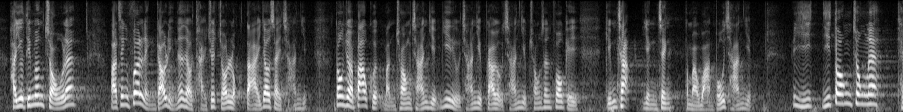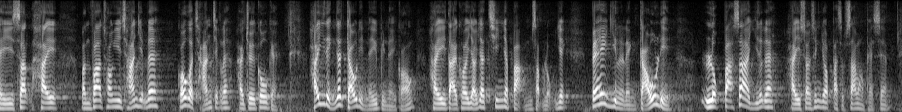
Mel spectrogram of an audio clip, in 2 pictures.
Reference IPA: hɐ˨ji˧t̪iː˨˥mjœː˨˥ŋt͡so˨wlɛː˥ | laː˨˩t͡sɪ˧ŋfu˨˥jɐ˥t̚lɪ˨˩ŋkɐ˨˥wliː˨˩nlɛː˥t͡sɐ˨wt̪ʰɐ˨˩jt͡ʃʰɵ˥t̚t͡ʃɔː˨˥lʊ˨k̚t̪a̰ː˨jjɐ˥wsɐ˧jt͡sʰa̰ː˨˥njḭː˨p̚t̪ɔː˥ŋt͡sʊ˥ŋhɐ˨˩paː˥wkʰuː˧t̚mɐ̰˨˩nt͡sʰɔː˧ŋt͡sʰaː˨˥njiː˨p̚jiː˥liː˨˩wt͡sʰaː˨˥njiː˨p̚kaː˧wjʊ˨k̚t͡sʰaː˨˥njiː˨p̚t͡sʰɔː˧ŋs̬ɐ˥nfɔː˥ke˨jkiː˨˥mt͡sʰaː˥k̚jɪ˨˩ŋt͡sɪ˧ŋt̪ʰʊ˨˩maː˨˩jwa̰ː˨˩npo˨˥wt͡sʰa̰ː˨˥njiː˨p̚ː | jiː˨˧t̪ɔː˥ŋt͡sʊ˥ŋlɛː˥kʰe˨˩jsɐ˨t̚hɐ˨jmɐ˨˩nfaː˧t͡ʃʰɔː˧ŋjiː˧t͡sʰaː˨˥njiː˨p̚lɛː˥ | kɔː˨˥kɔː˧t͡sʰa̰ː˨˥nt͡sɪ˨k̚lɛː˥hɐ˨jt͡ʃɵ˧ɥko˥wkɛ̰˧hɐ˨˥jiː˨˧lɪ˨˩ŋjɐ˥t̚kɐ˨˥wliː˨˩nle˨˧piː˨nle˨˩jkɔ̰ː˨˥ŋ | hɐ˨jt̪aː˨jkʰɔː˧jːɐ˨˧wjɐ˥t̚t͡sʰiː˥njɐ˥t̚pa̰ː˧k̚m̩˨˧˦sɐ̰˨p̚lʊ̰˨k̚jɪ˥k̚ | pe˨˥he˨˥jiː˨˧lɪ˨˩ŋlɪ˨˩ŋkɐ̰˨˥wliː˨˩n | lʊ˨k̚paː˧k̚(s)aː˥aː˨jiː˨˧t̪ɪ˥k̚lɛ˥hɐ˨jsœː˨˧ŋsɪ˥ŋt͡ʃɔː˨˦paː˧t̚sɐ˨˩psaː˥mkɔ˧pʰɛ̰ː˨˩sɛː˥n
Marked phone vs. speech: correct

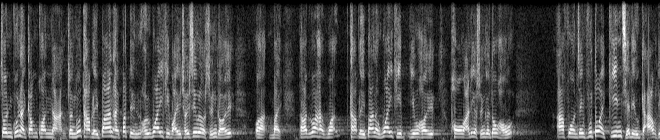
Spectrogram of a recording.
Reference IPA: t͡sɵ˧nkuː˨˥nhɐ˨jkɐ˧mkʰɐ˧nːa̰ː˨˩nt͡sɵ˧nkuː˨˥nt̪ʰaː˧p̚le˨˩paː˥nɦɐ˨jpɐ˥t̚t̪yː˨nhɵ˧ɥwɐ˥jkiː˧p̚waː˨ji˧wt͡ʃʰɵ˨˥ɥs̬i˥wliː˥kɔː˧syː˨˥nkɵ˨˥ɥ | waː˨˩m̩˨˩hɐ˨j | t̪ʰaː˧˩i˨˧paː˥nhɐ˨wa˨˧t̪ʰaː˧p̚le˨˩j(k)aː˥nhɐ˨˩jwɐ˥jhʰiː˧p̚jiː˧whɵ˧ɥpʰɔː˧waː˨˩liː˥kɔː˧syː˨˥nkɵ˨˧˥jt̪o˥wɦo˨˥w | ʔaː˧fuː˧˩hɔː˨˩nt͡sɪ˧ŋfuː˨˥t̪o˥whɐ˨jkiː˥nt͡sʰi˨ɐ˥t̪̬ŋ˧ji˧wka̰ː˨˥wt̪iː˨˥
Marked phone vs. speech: incorrect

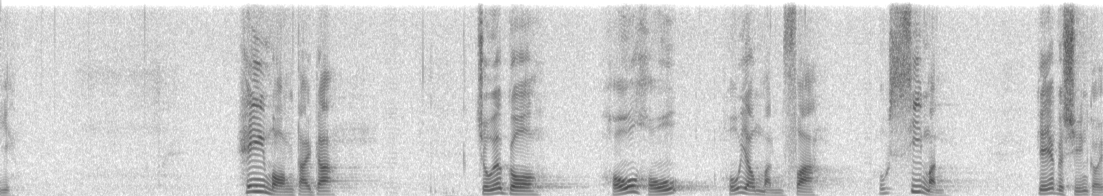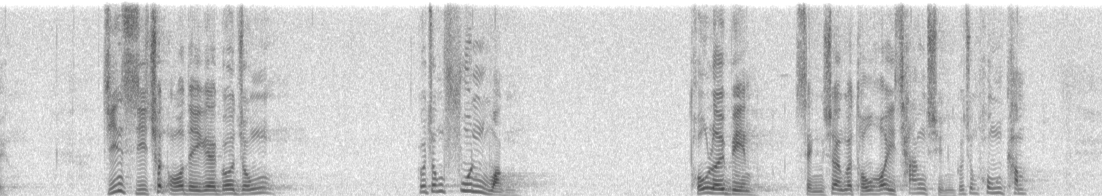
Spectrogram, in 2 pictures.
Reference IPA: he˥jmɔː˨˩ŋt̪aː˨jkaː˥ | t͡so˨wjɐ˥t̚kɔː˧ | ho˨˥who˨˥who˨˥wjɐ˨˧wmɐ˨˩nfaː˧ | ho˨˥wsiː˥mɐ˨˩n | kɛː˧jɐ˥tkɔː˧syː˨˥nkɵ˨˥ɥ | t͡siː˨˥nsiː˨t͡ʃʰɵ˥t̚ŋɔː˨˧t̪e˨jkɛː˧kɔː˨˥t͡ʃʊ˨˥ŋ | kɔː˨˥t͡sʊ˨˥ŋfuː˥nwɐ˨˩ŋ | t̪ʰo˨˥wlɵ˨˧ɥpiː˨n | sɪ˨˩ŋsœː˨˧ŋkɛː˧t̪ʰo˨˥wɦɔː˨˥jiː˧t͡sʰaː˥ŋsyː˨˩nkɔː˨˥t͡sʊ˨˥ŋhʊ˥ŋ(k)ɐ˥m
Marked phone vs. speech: incorrect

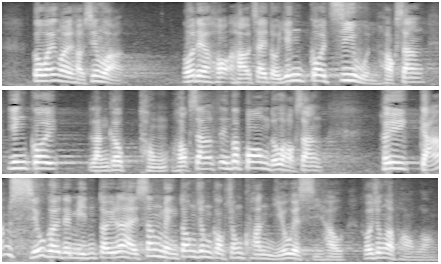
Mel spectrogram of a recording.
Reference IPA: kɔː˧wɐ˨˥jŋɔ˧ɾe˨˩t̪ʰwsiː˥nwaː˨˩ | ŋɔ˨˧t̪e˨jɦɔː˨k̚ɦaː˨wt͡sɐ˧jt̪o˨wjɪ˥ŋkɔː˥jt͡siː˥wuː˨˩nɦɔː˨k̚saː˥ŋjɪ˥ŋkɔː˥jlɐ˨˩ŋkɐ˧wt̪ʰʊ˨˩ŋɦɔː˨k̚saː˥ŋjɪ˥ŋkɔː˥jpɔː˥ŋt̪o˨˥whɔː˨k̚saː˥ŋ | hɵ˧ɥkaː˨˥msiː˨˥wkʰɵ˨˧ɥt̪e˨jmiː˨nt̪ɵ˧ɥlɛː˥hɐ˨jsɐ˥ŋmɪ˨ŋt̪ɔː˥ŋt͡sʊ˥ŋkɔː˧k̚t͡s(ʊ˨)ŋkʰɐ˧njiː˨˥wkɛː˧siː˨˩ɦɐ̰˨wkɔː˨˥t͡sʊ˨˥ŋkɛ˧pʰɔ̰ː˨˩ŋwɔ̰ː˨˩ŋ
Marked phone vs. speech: incorrect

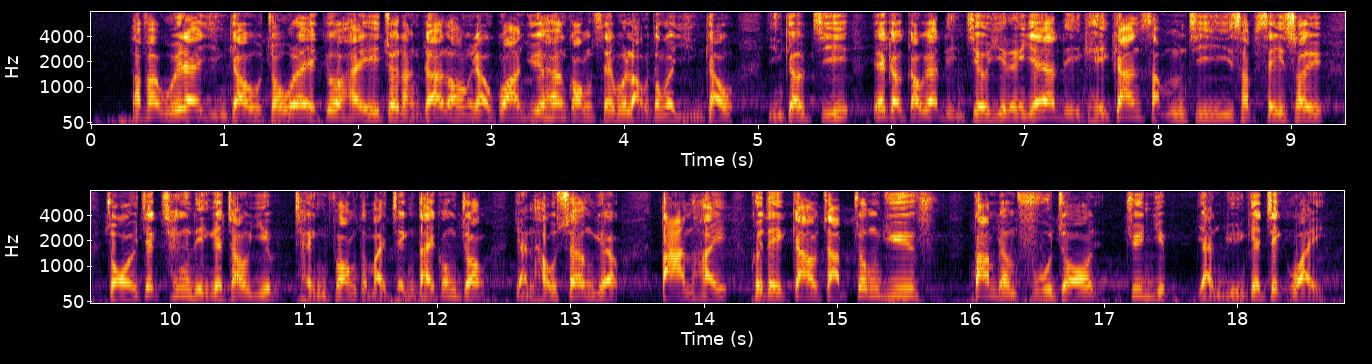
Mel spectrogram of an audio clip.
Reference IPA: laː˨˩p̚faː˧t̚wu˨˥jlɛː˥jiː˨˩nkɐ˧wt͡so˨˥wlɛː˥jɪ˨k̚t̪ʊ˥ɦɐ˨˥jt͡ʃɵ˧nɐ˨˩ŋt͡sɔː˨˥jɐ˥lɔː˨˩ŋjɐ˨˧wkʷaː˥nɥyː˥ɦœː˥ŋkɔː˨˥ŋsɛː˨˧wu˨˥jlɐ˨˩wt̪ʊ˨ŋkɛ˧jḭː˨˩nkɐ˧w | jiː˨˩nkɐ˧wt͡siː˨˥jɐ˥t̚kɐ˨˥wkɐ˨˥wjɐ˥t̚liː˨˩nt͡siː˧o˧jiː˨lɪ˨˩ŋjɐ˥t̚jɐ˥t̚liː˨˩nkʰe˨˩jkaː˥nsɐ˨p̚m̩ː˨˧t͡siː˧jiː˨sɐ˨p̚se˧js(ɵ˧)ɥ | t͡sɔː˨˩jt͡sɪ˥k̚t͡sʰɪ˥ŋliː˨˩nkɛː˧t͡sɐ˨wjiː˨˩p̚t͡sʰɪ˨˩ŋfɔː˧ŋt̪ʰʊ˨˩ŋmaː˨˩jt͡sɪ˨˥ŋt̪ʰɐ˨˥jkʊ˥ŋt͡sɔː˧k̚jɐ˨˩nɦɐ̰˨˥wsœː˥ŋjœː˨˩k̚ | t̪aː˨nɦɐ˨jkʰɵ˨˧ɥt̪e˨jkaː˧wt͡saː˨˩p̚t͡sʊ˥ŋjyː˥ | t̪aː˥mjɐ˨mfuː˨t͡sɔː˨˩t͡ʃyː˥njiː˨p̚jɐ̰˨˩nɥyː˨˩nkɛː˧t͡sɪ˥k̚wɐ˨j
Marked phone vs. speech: correct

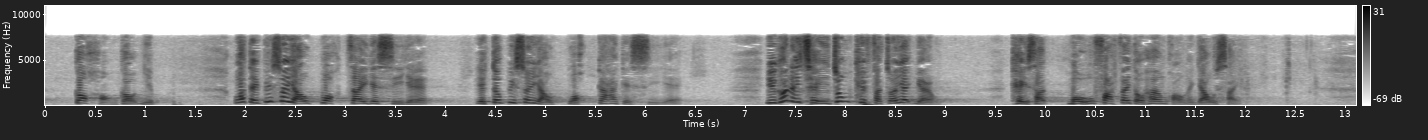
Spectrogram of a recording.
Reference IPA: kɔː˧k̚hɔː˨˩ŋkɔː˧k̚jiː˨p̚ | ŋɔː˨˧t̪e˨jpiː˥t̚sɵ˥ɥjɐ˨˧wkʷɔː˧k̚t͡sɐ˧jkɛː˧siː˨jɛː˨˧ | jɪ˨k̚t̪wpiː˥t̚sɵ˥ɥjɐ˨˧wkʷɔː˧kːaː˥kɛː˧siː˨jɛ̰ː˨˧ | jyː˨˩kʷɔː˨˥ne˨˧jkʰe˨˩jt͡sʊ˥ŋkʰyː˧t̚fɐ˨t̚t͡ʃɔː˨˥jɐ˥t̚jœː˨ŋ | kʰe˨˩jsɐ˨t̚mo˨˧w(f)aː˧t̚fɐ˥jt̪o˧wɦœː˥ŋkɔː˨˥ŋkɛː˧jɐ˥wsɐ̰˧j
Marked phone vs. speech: correct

